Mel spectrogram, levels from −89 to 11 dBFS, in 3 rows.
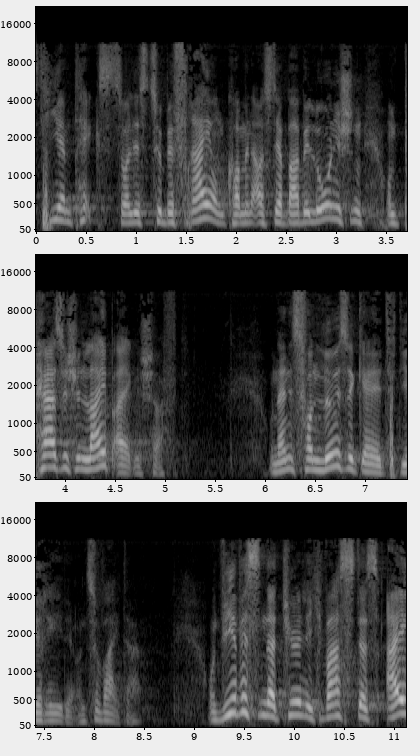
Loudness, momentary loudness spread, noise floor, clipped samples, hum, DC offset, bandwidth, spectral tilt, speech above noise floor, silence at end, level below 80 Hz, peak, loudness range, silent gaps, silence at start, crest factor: -28 LUFS; 15 LU; -65 dBFS; under 0.1%; none; under 0.1%; 11.5 kHz; -4 dB/octave; 38 dB; 0 s; -64 dBFS; -8 dBFS; 3 LU; none; 0.05 s; 22 dB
